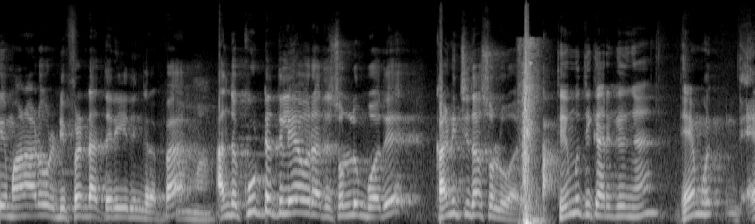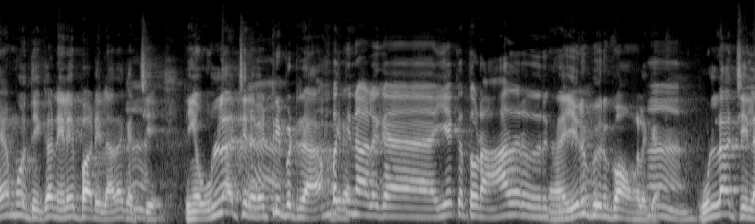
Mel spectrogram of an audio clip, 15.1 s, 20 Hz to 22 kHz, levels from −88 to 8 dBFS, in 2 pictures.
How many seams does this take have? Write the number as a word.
one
